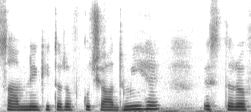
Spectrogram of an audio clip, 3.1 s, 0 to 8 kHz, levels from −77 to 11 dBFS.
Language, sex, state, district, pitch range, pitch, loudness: Hindi, female, Madhya Pradesh, Bhopal, 200-220 Hz, 205 Hz, -15 LUFS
